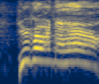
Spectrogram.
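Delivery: very high, shrill, megaphone-like shout. Speaker recalls a picketer yelling at passing cars, retelling a megaphone shout. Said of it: "he's just shouting at cars driving by".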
